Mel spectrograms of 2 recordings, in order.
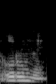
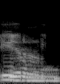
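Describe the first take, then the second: First: The word begins with an u vowel. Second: The word begins with an i vowel. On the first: The speaker calls it wrong. "bukan, bukan urmu" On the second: The speaker calls it right. "tapi irmu"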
